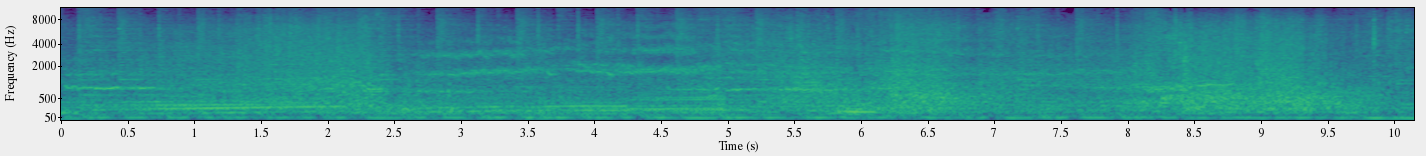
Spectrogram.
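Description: Car tires skid and squeal loudly as a car speeds off in a 1989 action-comedy film, several drawn-out screeches over a roaring engine, close and continuous.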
